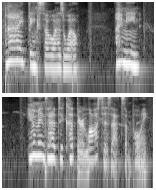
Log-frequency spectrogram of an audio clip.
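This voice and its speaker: A woman playing a friendly, knowledgeable elf in a scripted roleplay, speaking to the listener in a formal, measured, gently explanatory way. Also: on the high side, slight background noise, exaggerated voice. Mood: calm, wistful. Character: friendly, knowledgeable female elf guiding a human. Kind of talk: scripted roleplay audio, one-sided conversation with listener.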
